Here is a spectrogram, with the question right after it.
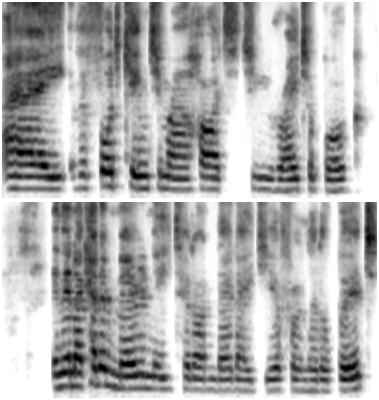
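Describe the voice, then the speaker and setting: Recorded dry and close with no echo, a woman with an unremarkable speaking voice talks at a moderate pace and fairly low pitch, with fairly even intonation. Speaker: children's book author. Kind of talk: book reading; interview.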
